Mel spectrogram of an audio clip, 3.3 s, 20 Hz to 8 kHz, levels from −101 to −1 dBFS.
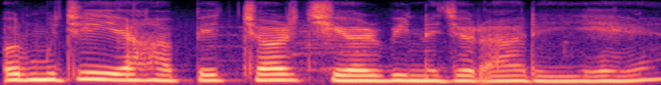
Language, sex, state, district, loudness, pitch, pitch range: Hindi, female, Arunachal Pradesh, Longding, -13 LUFS, 190 Hz, 180-205 Hz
